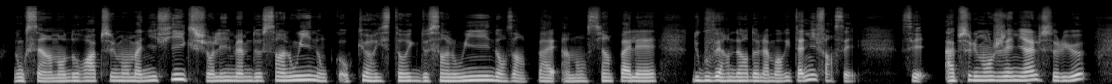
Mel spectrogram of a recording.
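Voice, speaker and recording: A woman with an ordinary speaking voice talks at a moderate pace and fairly low pitch, with fairly even intonation and very even loudness. The recording is very clean and silent in the background, with a dry, close sound and no echo. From Paris, France. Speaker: film director. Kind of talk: interview testimony.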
